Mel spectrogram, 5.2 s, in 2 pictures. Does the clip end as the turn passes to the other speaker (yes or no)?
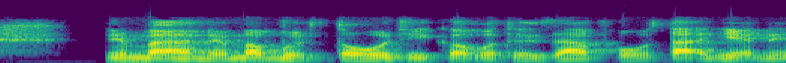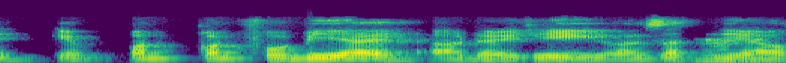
no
